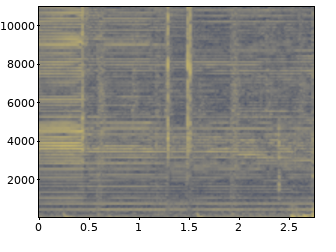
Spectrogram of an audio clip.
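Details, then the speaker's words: StyleCraft Ergo clipper modified with a swapped-in blade, blade lever tightened: loud, harsh high-pitched buzz with a steady hum and handling clicks; overtightening the lever causes the noise, and loosening it reduces it. "So I guess that's the trick, guys. It's this lever. So if you tighten this lever too much, it's gonna be very loud."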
